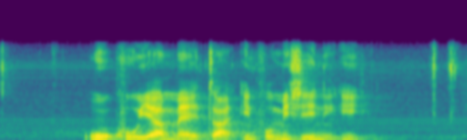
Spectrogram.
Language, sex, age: Venda, male, 24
